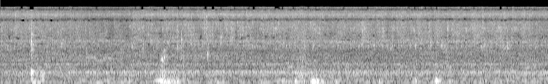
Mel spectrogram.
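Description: Water running steadily from a sink tap, with a few soft knocks.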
